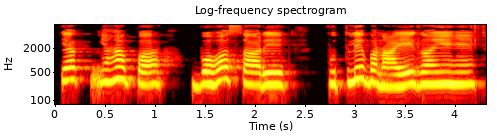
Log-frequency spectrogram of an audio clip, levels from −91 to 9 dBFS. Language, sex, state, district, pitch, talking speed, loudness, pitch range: Hindi, female, Bihar, Saran, 255 Hz, 125 wpm, -14 LUFS, 250-295 Hz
